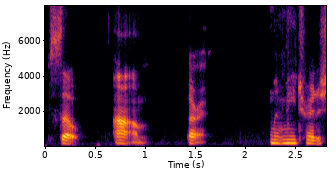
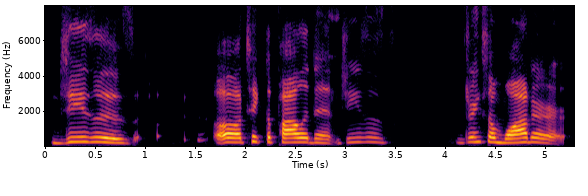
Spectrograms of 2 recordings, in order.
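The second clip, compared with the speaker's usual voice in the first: normal talking voice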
